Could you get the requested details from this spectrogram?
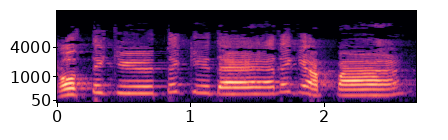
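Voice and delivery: put-on high, sweet little-boy thanks; happy toddler. Dad imitating son thanking for a toy, high and sweet. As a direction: gush thanks like a delighted small child. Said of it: "he's like".

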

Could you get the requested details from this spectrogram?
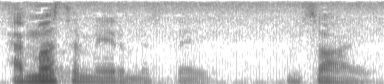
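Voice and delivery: low, soft contrition, fading; retold humble climb-down; subdued apology. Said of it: "I said".

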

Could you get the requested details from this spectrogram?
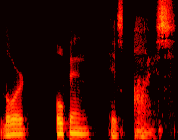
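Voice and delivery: soft, slow, unhurried prayer; calm prayer. Retold or imitated. Elisha asking God for his servant, soft slow prayer. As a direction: pray it quietly and slowly. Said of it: "He's still so cool".

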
